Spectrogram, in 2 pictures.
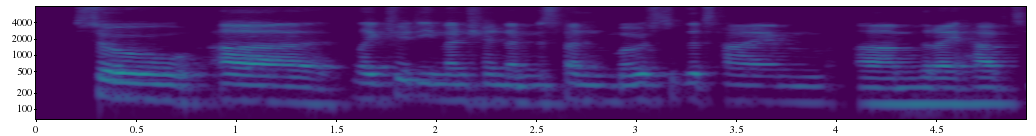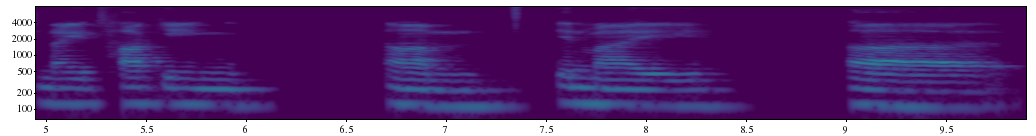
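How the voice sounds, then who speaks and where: Audible room echo surrounds a man speaking at a very slow pace, at a medium pitch, with fairly even intonation. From New York. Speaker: physician and researcher. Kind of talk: lecture. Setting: video call from office.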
